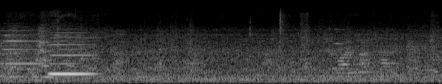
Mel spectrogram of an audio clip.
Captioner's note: machine beeping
